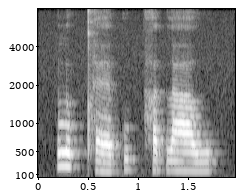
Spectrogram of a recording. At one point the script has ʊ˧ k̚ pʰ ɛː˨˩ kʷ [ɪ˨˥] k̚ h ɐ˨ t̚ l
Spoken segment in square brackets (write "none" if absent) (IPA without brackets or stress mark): ɪ˨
